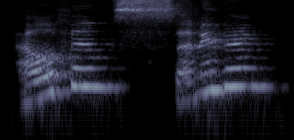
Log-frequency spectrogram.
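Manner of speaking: put-on high, hopeful child voice; boy asking dad hopefully; hopeful kid question. A narrator's reading. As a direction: lift the pitch way up, hoping.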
